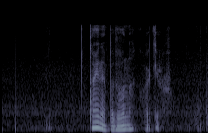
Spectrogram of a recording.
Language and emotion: Russian, sad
